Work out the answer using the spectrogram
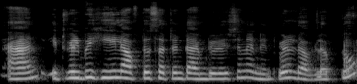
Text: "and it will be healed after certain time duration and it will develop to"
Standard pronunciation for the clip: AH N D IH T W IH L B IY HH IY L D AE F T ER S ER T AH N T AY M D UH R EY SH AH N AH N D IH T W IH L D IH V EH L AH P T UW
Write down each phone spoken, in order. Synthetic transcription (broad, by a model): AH N D IH T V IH L B IY HH IY L AE F T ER S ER T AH N T AY M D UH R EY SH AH N AH N D IH T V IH L D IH V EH L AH P T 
